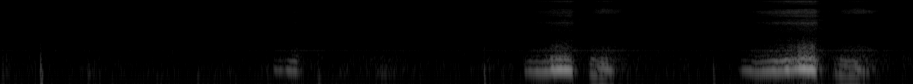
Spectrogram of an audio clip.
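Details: Sleeping dog napping gives low rumbling snores on inhalation with a short snort after each, about three cycles in a quiet room; ordinary snoring.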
